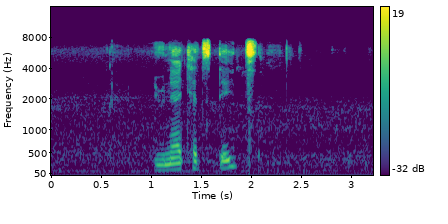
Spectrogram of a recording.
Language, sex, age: Southern Sotho, male, 19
